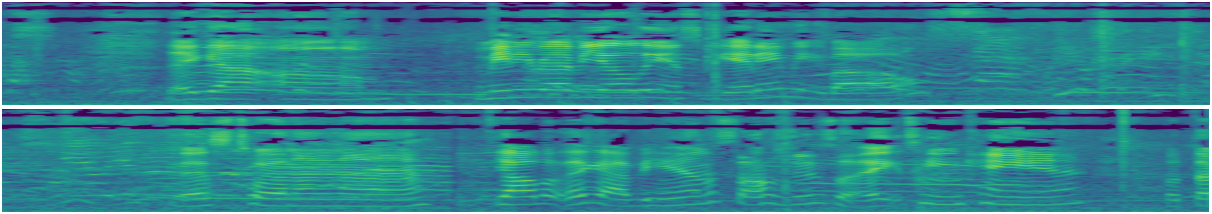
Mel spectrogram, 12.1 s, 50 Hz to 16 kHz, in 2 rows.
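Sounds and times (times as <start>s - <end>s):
children talking softly: 0.0s - 8.7s
steady low hum: 0.0s - 12.0s.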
